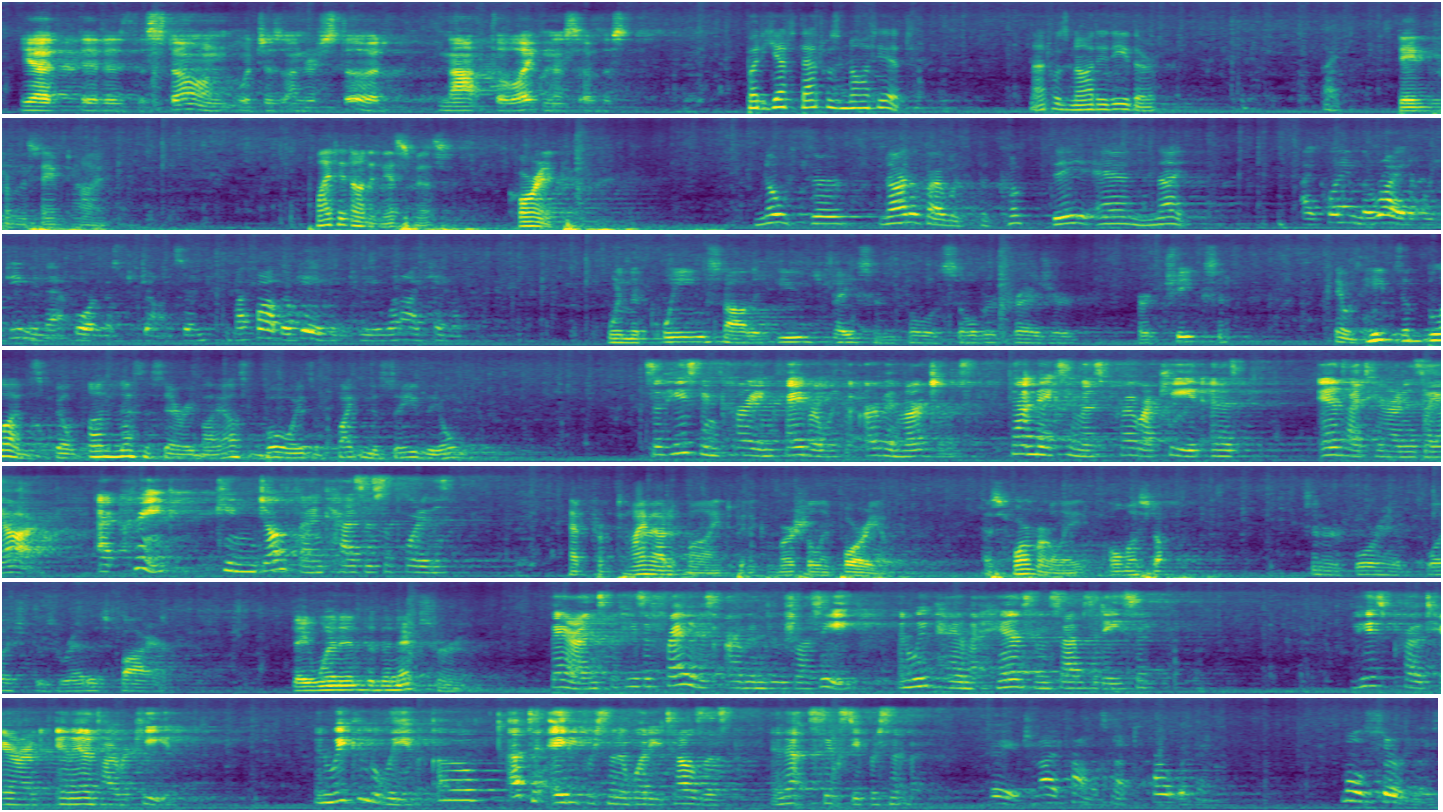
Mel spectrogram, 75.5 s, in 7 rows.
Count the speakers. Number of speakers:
8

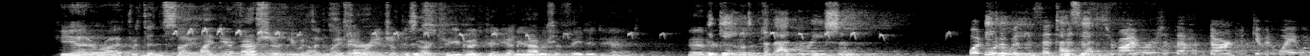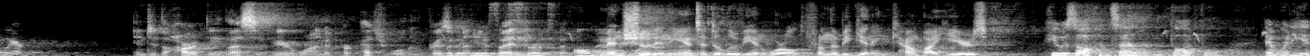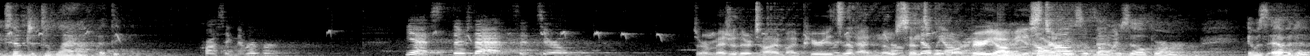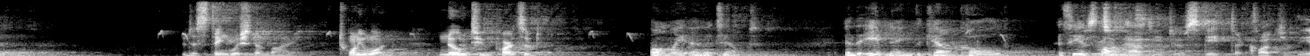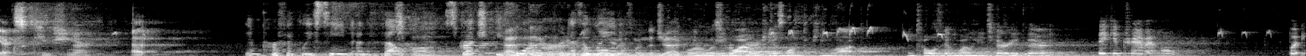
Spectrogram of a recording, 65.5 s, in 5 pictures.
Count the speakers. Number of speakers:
9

